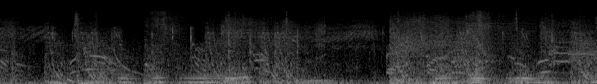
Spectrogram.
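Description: A blaster fires in short bursts.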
